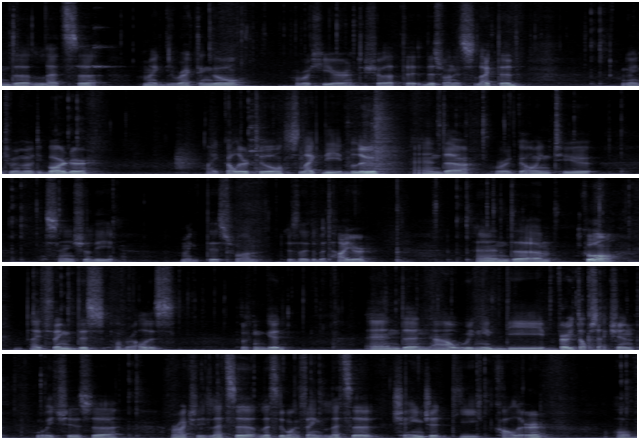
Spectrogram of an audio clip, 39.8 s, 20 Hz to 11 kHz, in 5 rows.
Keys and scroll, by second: 3.2 Up, 3.5 Up, 3.6 Up, 3.8 Up, 4.1 Up, 4.4 Up, 12.5 Escape, 14.2 v, 14.9 Escape, 15.5 Escape, 19.4 Up, 25.7 shift+Up, 25.9 shift+Up, 26.1 shift+Up, 26.3 shift+Up, 27.6 shift+Up, 28.1 shift+Down, 30.2 shift+Down.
